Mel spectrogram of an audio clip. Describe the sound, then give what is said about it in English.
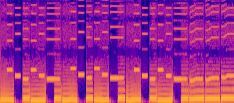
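The Pac-Man retro arcade video game theme in bright, buzzy chiptune tones: loud, bouncy notes in short phrases separated by quick gaps, with a low bass pulse underneath and no voices. “I think it's Pac-Man.”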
